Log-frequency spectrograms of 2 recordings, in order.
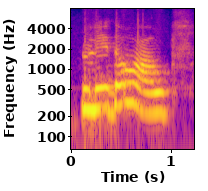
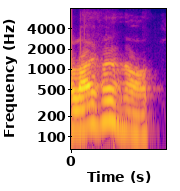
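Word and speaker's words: Leeuwenhoek: Lidl Hawk. É o Lloyd Van Hawk.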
